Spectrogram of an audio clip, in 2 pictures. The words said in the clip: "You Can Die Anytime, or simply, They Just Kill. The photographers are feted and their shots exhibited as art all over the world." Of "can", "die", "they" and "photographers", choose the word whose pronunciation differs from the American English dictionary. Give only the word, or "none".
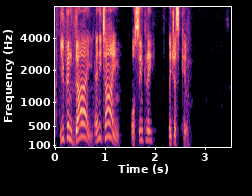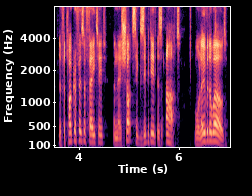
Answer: none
